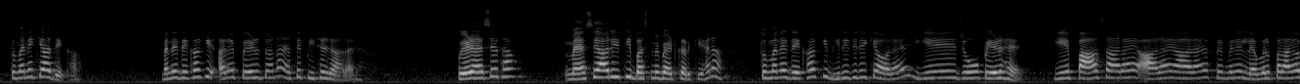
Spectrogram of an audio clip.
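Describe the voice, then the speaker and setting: A woman teaching a physics class, chatty, acting out little scenes and her students' replies, often checking that they understand. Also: sits high. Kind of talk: classroom lecture in Hindi with English terms.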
